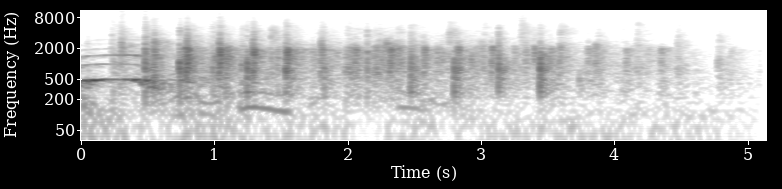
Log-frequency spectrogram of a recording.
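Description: A small audience applauding: many hands clapping, thinning out and fading near the end. One voice gives a short call just as the clapping starts.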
